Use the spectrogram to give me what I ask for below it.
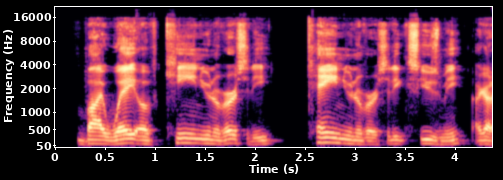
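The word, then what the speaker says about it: Kean: Kain University.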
